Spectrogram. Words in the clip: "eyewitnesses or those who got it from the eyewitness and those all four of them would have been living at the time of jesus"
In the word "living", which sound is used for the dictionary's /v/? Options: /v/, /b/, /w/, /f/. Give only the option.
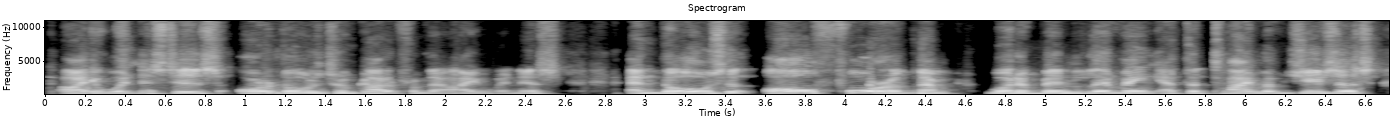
/v/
